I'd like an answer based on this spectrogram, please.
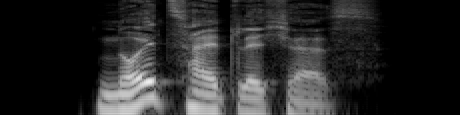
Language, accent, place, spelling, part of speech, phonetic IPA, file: German, Germany, Berlin, neuzeitliches, adjective, [ˈnɔɪ̯ˌt͡saɪ̯tlɪçəs], De-neuzeitliches.ogg
- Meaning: strong/mixed nominative/accusative neuter singular of neuzeitlich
